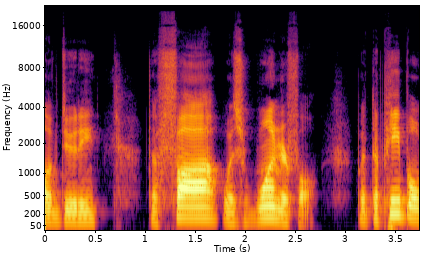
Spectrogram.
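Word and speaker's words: phở: other things fa now you may see that spelled pH H not pH but it's pronounced fa now I don't know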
